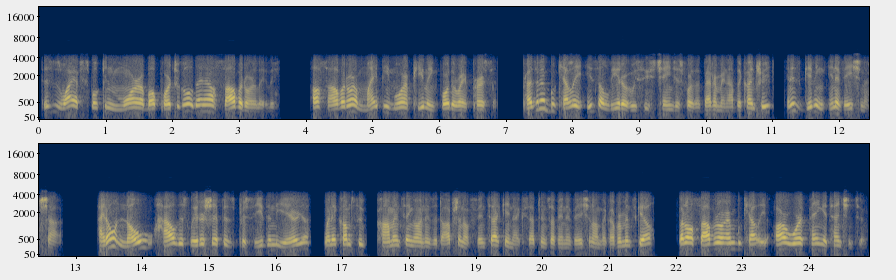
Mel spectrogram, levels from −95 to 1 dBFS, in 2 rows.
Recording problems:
phone-call audio; poor line; nothing above 3.5 kHz

